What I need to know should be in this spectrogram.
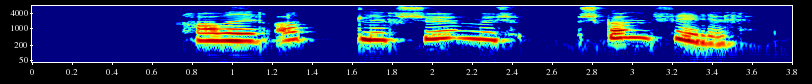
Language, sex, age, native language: Icelandic, male, 10, Icelandic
